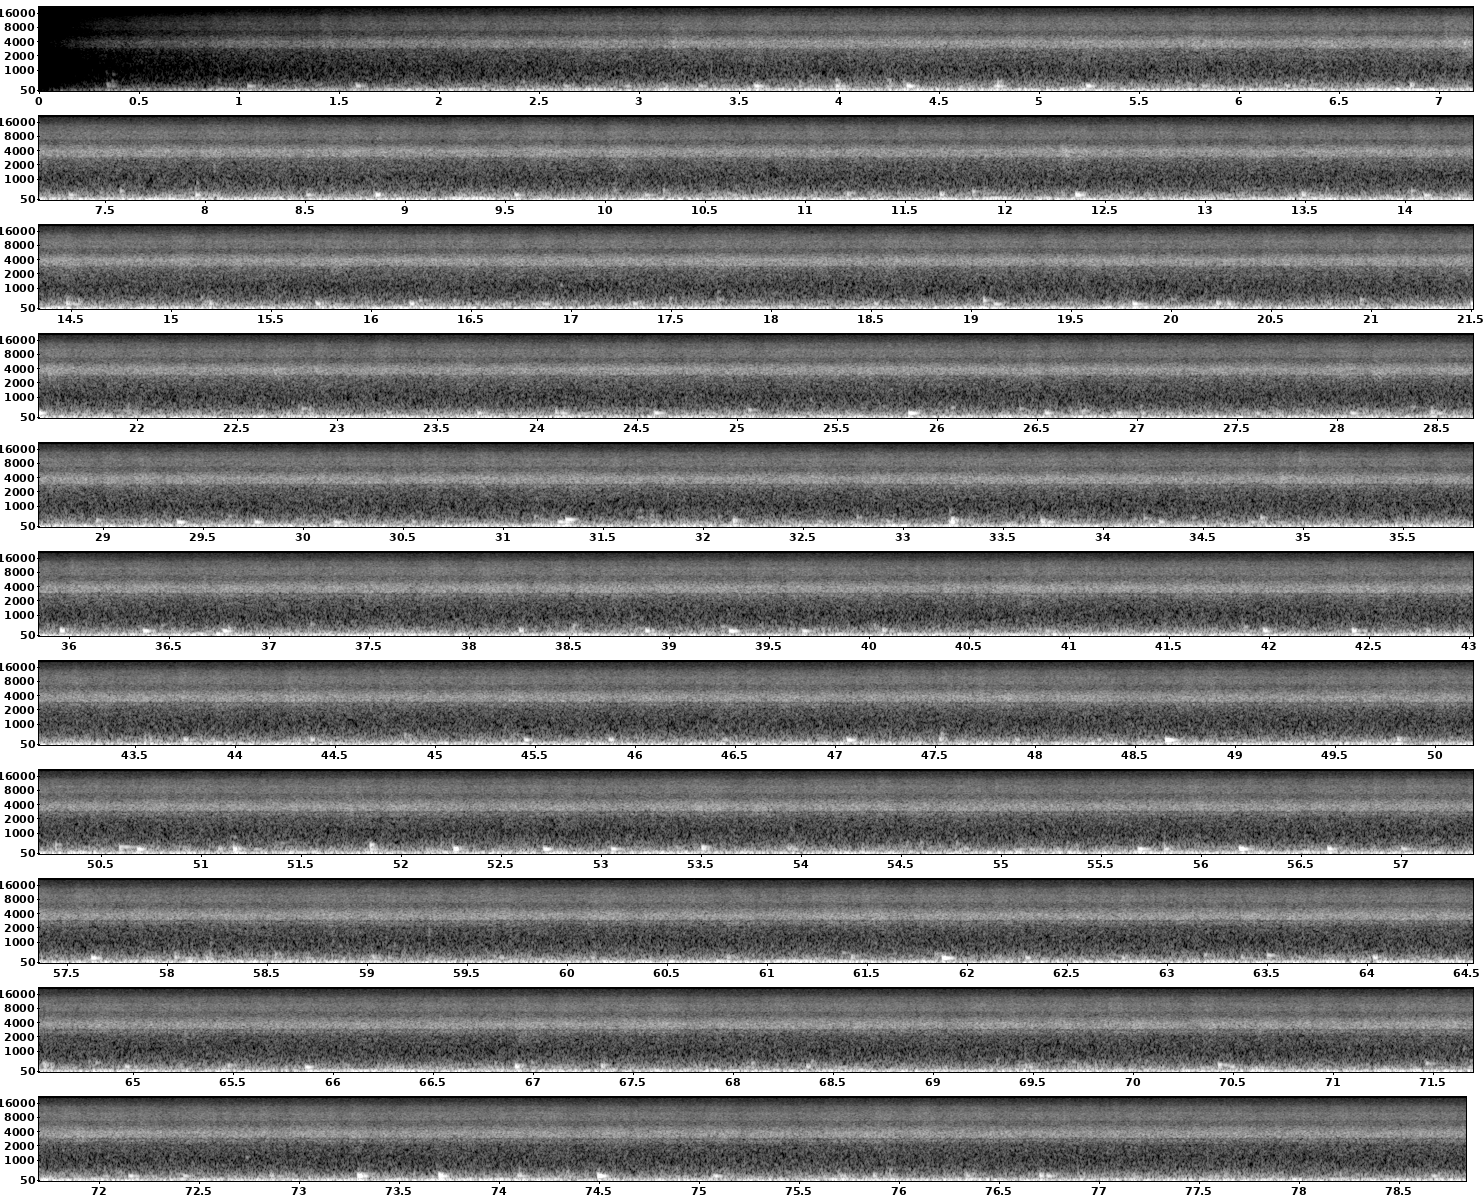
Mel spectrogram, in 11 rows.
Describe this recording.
Contact microphone on a log in water near waterfall. AKG c411, MixPreII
